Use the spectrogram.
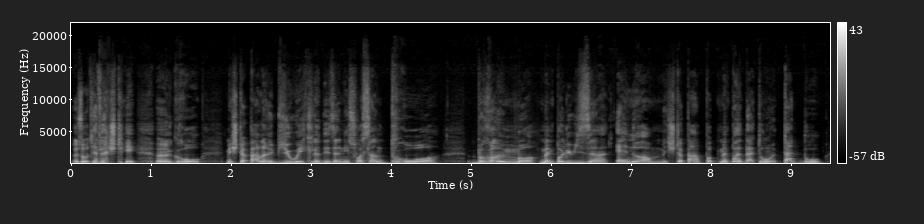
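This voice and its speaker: A Quebec man with a gravelly, slightly husky voice and a lively pitch that swings up and down. He is a middle-aged radio talk host who tells stories with lots of animation. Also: normal speed. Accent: Quebec French. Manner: storytelling, laughing, swinging pitch. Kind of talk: animated editorial chat. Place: radio studio.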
